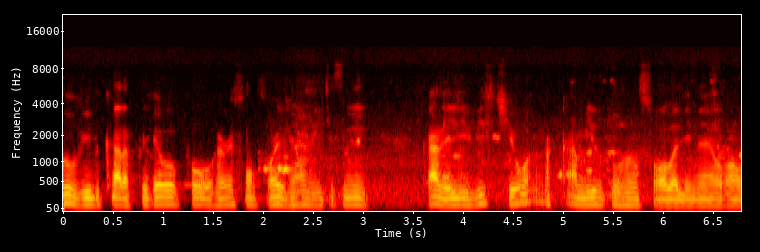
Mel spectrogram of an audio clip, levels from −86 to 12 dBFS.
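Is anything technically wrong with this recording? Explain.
Yes. Throughout the speech there is an echo with no canceller: the far end's loudspeaker feeds its microphone and the speech returns around a third of a second later, about 28 dB down, as a faint, thin shadow trailing each phrase. The call-codec coloring, with highs rolled off near 12 kHz, fits a super-wideband Opus path.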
